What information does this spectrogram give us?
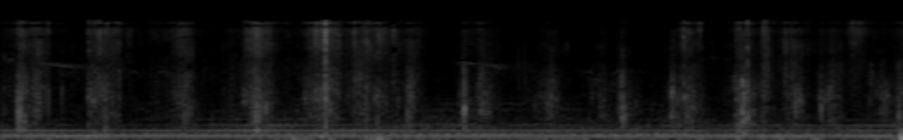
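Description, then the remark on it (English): Footsteps walking outdoors past planted fruit and coffee trees by a pond, a steady series of soft crunching steps at an easy pace, with a constant low hum running underneath and no talking. “Come on. Walk over here.”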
